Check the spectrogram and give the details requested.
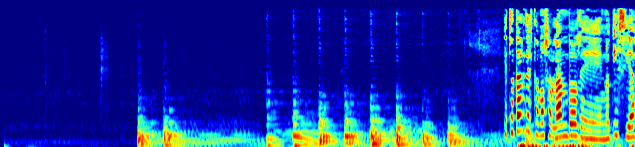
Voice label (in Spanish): Entrevista, Radio; Radio Costera de Las Palmas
